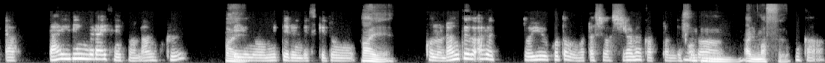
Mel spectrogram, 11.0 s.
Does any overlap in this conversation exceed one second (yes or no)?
no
